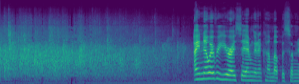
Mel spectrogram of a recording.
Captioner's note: applause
